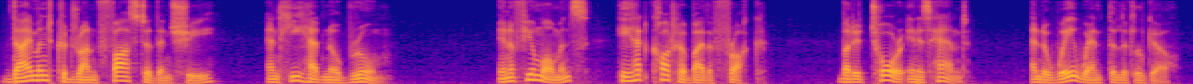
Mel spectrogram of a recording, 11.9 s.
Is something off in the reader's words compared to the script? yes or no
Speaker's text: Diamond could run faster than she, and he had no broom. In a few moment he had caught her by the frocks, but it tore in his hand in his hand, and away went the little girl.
yes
